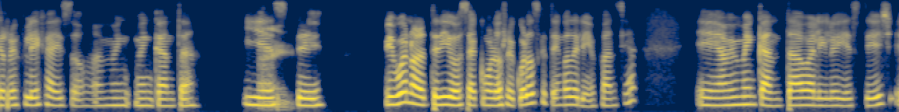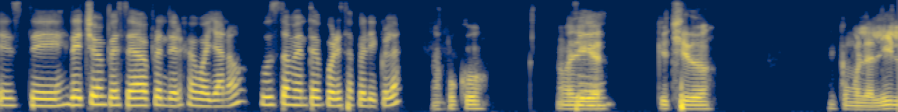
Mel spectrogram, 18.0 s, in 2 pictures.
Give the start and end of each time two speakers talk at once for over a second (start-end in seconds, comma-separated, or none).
none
